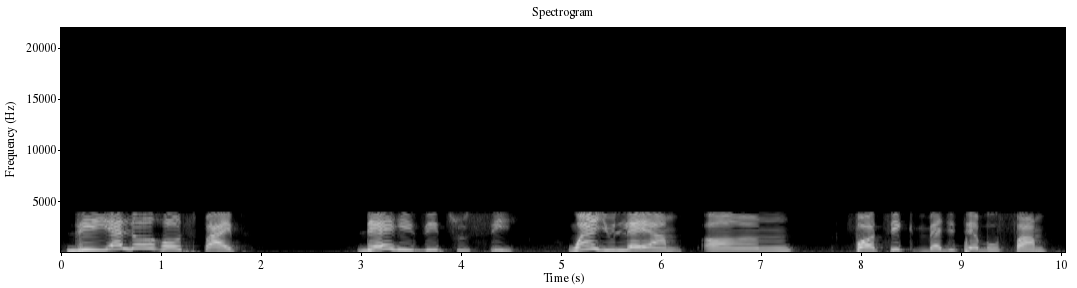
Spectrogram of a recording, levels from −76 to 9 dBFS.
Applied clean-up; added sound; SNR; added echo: none; none; none; none.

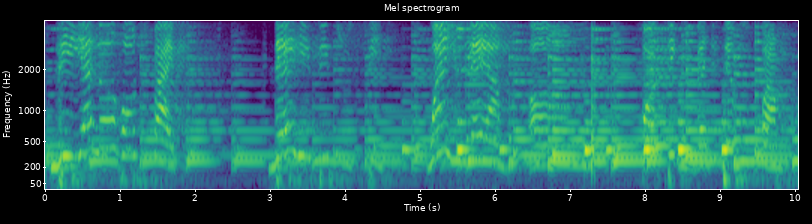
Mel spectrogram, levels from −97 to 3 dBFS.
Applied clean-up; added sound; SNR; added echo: none; Plucked string instrument; -4 dB; reverberation time 1.1 s.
